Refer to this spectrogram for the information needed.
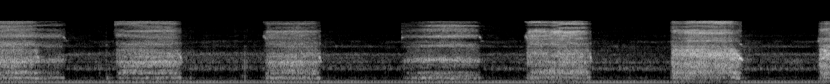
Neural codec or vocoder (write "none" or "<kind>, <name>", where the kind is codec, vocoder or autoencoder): autoencoder, DAC-VAE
